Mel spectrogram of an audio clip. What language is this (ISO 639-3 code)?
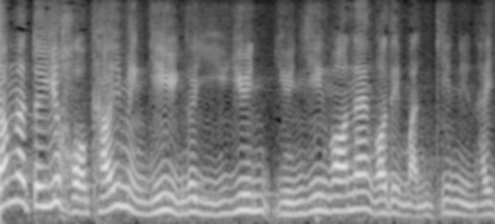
yue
